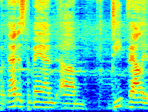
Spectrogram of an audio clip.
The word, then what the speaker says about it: Deap Vally: But that is the band Deap Vally. It's spelled DeapVally.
